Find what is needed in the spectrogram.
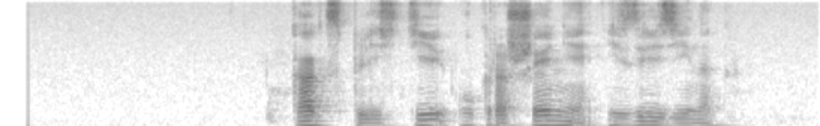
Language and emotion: Russian, neutral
